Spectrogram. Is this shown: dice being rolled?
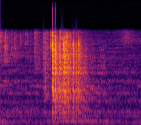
yes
